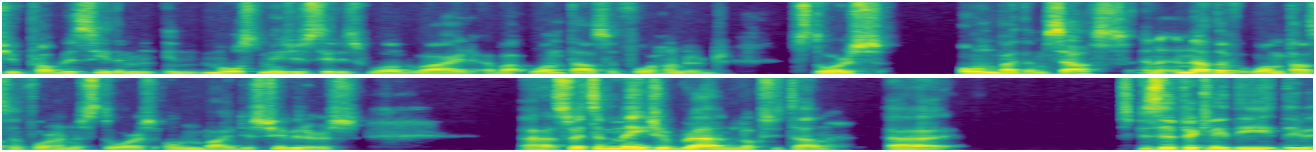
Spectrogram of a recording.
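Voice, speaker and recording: Mellow middle-aged man from Sweden. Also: medium pitch. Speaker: interview guest, equities analyst and newsletter writer. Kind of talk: conversational interview explanation.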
